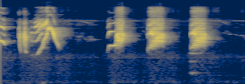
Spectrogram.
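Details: Lure song of a long-tailed shrike meant to make other birds sing: a twisting whistled phrase with a rising slur, followed by three harsh, buzzy notes spaced about half a second apart.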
